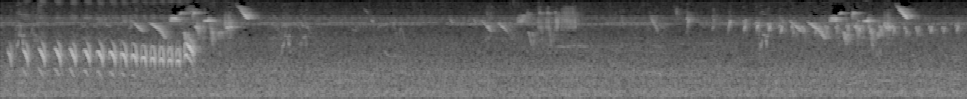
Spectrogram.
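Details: Male Barred Antshrike singing: a rapid series of about fifteen nasal notes that speed up and climb slightly over two seconds, ending in an abrupt emphatic note, followed by scattered high thin chips from other birds.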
